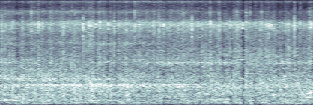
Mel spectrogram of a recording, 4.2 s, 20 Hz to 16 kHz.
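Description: A Lionel Amtrak MPC 027 diesel model train with sound runs with a steady mechanical whirr and hum of its motor and electronic engine sound, constant and close.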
